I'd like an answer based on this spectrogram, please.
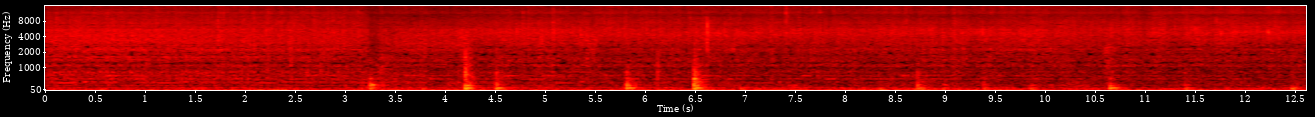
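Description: Tomato wedges sizzling in hot oil in a non-stick frying pan, just added to fried onion-and-spice masala. A wooden spatula stirring them knocks against the pan several times.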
